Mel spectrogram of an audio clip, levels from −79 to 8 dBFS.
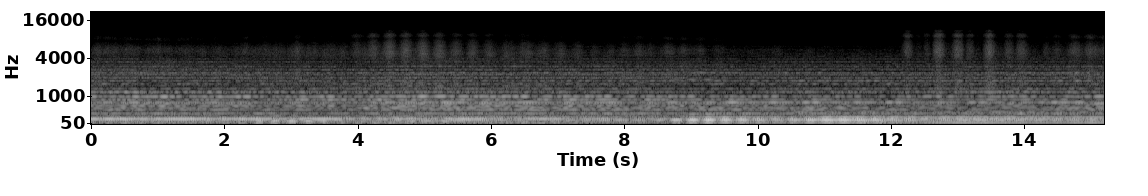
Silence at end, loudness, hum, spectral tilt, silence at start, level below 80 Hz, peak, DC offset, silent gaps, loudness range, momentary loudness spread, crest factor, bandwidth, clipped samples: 0 s; -24 LUFS; none; -8 dB/octave; 0 s; -36 dBFS; -6 dBFS; under 0.1%; none; 5 LU; 9 LU; 16 dB; 9.8 kHz; under 0.1%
